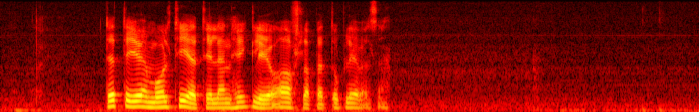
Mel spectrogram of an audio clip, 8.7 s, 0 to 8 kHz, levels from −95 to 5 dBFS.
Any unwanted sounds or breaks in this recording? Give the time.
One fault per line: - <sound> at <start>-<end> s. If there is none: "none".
none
